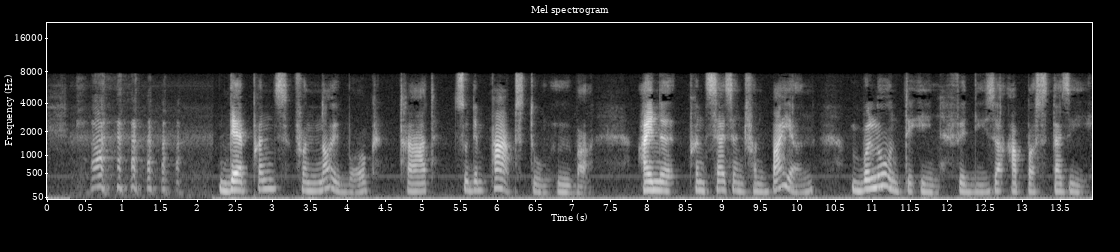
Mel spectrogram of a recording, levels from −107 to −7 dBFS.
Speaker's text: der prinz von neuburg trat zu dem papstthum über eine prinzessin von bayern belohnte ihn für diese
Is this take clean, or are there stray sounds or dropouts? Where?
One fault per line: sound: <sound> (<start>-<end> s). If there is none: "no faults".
sound: laugh (0.4-1.9 s)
